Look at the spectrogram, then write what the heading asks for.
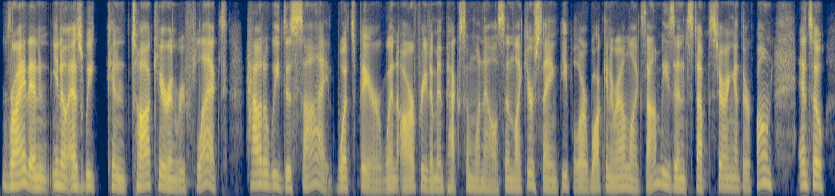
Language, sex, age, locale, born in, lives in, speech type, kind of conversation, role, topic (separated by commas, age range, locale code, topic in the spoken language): English, female, 55-59, en-US, United States, United States, conversation, unstructured, none, How do you balance fairness, freedom, and responsibility to strengthen a connection?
